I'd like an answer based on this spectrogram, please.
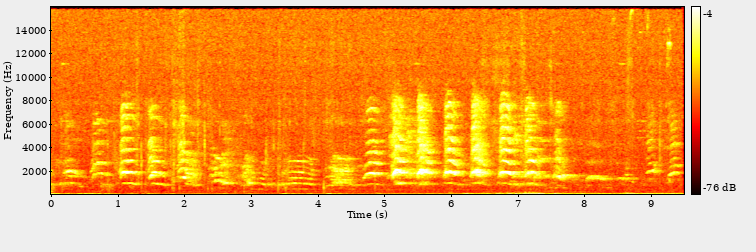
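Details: Several eight-week-old black and white Cockapoo puppies from a home-bred UK litter. They give rapid, uneven series of short squeaky yelps that rise and fall, growing denser and louder midway, over a low background hum.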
